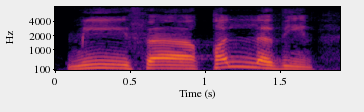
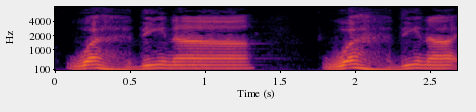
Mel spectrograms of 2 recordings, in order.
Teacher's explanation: نحو ميثاق الذين، لاحظوا بأن همزة الذين لم تنطق لأن قبلها كلام، ميثاق الذين. · Term: همزة الوصل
